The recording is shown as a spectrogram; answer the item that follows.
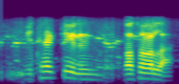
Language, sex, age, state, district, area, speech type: Odia, male, 45-60, Odisha, Gajapati, rural, conversation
